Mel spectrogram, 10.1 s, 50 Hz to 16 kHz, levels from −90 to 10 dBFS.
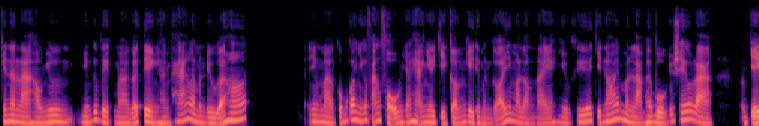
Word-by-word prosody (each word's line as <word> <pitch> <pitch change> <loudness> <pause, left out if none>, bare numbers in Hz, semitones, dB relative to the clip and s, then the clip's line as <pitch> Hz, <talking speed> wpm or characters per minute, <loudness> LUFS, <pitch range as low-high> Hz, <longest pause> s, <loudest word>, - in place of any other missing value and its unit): cho 150 - -1
nên 150 -1 +2
là 125 -2 +3
hầu 125 -1 -1
như 145 +2 0
những 130 0 -2
cái 190 - +1
việc 135 -3 -1
mà 120 -2 -2
gởi 120 +3 +1
tiền 135 -5 +3
hàng 125 -1 -2
tháng 160 +9 -1
là 190 - +2
mình 135 -3 -2
đều 125 -1 0
gởi 120 0 +4
hết. 180 +6 +2 0.8
Nhưng 150 -1 -2
mà 130 -3 0
cũng 140 +6 -3
có 190 - +4
những 175 -4 +1
cái 180 - 0
phản 160 +2 -1
phụ 130 -7 +2
chẳng 145 - -1
hạn 140 -4 +1
như 140 0 +2
chị 125 -1 -2
cần 115 -1 +1
cái 140 - -3
gì 135 -3 +2
thì 130 - -2
mình 115 -2 -6
gởi, 110 +8 -1
nhưng 170 -1 -1
mà 135 - -2
lần 115 -2 -5
này 115 +2 -4
nhiều 120 -3 -5
khi 145 0 +1
á - - +4
chị 130 - -1
nói 160 +9 +2
mình 180 -8 +1
làm 120 -2 -1
hơi 135 0 +2
buồn 125 -3 +2
chút 155 - -4
xíu 190 +4 +2
là 120 -9 +3 0.4
"Ờ, 125 - -7
chị 125 +1 +7
135 Hz, 320 wpm, -24 LUFS, 125-155 Hz, 0.8 s, chị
